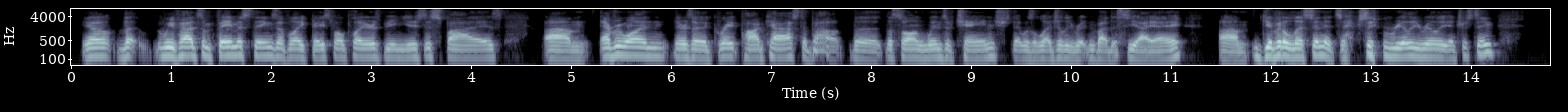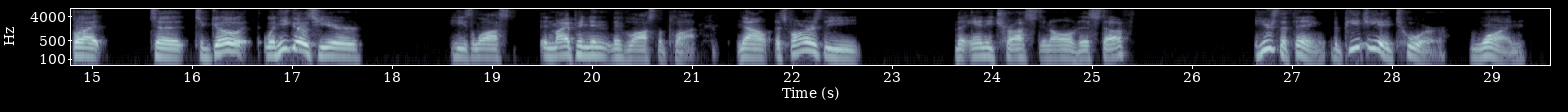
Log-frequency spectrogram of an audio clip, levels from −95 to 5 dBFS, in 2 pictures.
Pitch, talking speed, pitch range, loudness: 130 Hz, 165 wpm, 120-145 Hz, -26 LUFS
